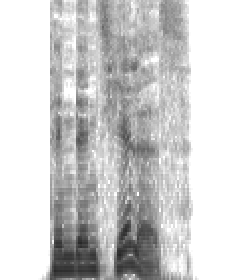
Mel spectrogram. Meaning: strong/mixed nominative/accusative neuter singular of tendenziell
- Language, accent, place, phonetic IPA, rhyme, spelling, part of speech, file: German, Germany, Berlin, [tɛndɛnˈt͡si̯ɛləs], -ɛləs, tendenzielles, adjective, De-tendenzielles.ogg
